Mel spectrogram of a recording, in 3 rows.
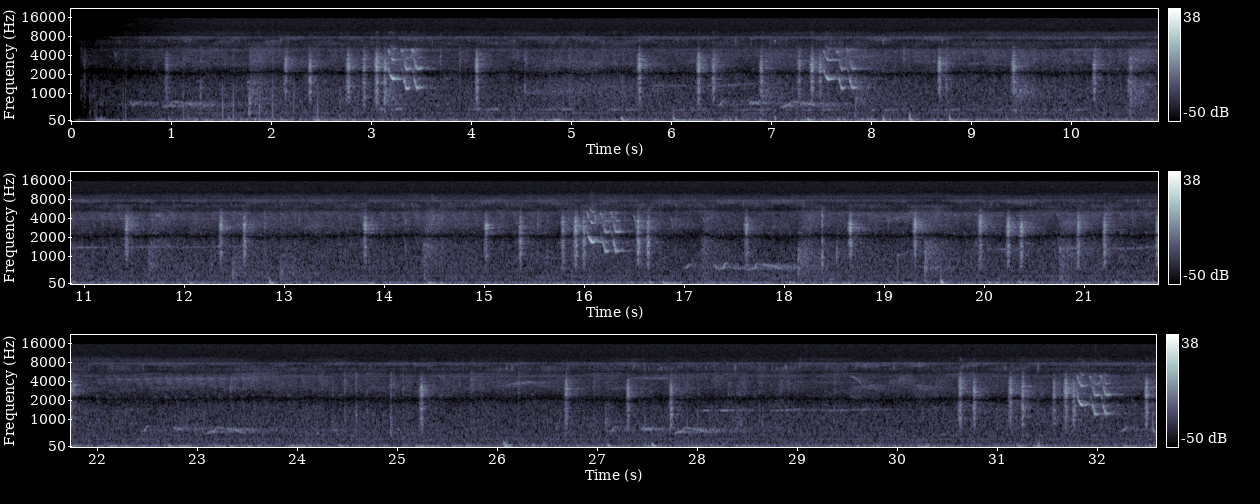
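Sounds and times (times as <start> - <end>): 
Lampropsar tanagrinus pair calling and singing in Eastern Lowlands of South America: 0.1 - 32.5.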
